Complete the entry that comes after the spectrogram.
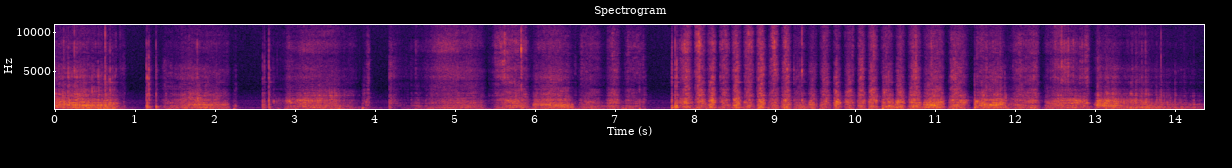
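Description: Long red nails scratch hard across the printed panel of a hollow Minute Maid 1.75 L coated paperboard orange juice carton, its contents unknown. The result is a dry, rasping rub of quick, uneven strokes, full and midrange-heavy with little brightness. A brief pause comes about halfway through, and then the scratching returns denser and faster.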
